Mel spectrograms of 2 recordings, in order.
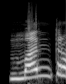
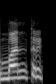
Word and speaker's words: मंत्र: है यहीं पर देखो मंत्र होता है कि मंत्रा होता है तो मंत्र की सही उच्चारण क्या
